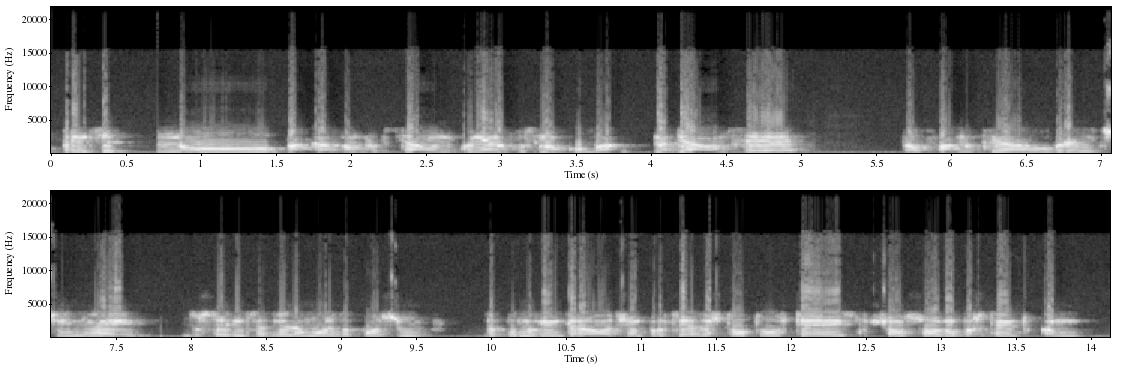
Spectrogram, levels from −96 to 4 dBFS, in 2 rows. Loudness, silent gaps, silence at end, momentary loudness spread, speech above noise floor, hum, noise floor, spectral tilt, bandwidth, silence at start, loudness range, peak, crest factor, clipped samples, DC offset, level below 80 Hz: -9 LUFS; none; 0.2 s; 6 LU; 33 dB; none; -44 dBFS; -2 dB/octave; 16.5 kHz; 0 s; 2 LU; 0 dBFS; 10 dB; 0.3%; 0.3%; -44 dBFS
